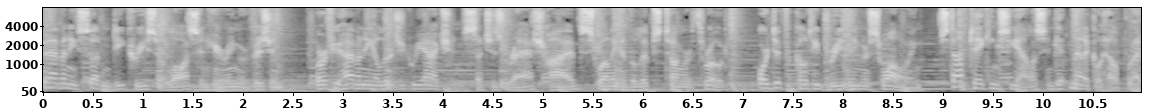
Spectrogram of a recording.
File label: commercial; equator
